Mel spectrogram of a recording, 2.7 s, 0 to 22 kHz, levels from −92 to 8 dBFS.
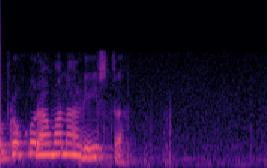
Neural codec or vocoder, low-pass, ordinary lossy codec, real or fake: none; 7.2 kHz; none; real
